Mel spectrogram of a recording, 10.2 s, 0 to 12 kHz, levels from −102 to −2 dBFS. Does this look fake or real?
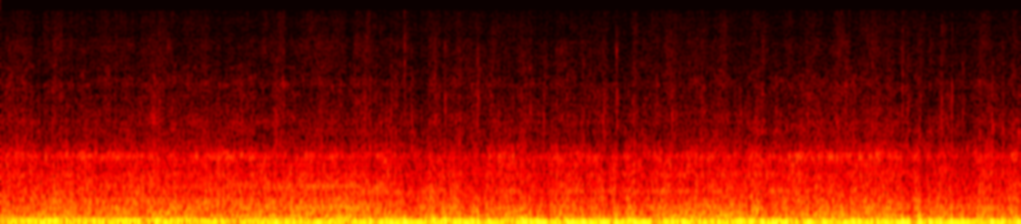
fake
